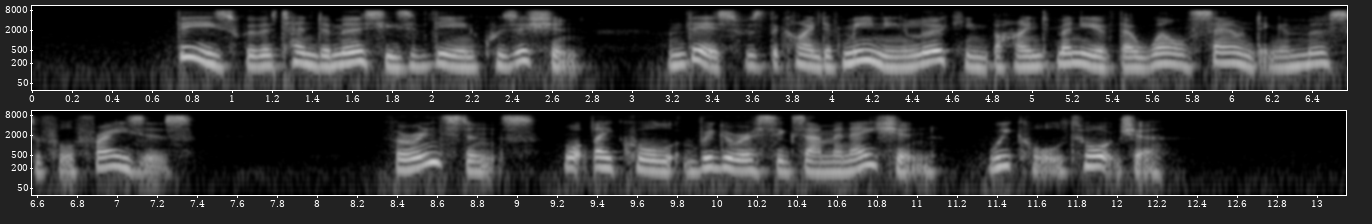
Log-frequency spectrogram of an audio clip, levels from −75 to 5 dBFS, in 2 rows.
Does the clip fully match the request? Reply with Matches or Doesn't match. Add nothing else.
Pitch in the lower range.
Doesn't match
